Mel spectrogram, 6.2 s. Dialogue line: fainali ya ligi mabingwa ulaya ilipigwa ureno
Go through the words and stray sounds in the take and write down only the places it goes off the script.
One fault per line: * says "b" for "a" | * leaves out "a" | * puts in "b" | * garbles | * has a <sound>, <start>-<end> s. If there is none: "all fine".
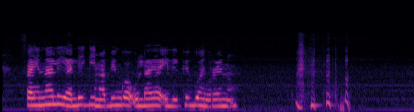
* has a laugh, 4.4-5.3 s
